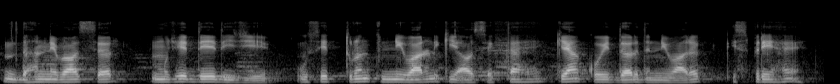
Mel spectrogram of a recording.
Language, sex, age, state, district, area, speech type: Hindi, male, 30-45, Uttar Pradesh, Azamgarh, rural, read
